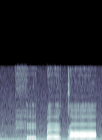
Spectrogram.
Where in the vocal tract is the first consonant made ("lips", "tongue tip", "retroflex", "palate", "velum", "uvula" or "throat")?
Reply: throat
